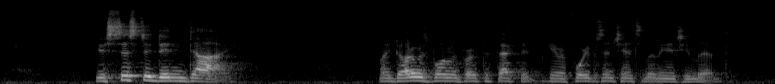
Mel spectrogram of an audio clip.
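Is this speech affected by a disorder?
Yes: Parkinson's; some speech issues.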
